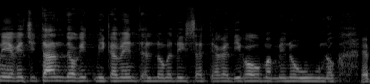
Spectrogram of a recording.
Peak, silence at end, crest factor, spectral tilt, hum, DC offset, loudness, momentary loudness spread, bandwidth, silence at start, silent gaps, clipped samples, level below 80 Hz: -18 dBFS; 0 s; 22 dB; -4 dB/octave; none; under 0.1%; -38 LUFS; 9 LU; 17 kHz; 0 s; none; under 0.1%; -82 dBFS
